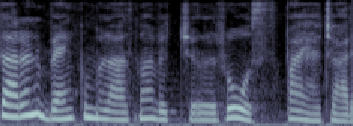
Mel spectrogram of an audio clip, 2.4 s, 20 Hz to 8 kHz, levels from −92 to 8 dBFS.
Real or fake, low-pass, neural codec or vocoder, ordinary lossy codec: fake; none; codec, 16 kHz, 4 kbps, FunCodec, trained on Chinese and English, 50 frames a second; none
